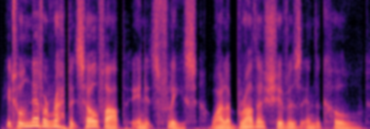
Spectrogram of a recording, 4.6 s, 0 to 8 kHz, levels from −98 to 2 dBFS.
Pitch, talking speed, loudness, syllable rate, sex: 140 Hz, 205 wpm, -18 LUFS, 5.1 syllables/s, male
